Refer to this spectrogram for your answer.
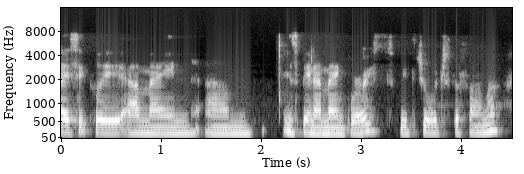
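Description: A woman with an Australian accent speaks at a fairly slow pace and a fairly low pitch. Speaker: children's book author and agricultural educator. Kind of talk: interview.

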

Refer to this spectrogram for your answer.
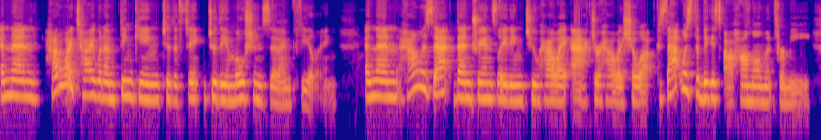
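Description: A woman with an American accent and an unremarkable speaking voice, medium pitch, ordinary pitch variation, a moderate pace with hardly any pauses, on a very clean recording with a silent background. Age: 40s. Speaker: mental performance coach. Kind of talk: interview.

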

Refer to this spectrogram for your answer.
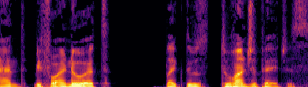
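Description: Against a quiet background, a man with a fairly low pitch talks at a very fast pace, the sound dry and close with no echo. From New York (Flatbush, Borough Park). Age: young. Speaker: rabbi, author and choir director. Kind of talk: casual interview, storytelling.

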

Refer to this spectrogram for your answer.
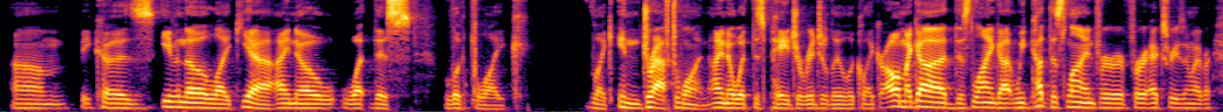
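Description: A man speaks in a plain, everyday voice at a medium pitch and a moderate pace, with fairly even intonation. The recording is very clean, with a silent background. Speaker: publishing editor. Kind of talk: casual podcast roundtable discussion.

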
